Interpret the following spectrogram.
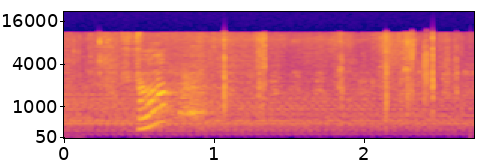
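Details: Four-week-old Staffordshire Bull Terrier puppy, one of a litter filmed on 19 March 2020, gives a single short rising yelp with clear overtones, followed by quieter rustling and small clicks.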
